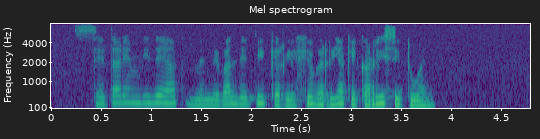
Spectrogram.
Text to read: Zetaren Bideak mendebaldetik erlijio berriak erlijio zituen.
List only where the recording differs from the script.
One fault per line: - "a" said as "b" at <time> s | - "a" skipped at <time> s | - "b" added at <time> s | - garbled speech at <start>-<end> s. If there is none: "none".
- "erlijio" said as "ekarri" at 3.1 s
